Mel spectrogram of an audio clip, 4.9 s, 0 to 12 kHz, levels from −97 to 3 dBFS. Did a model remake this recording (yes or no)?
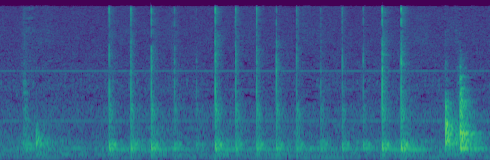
no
